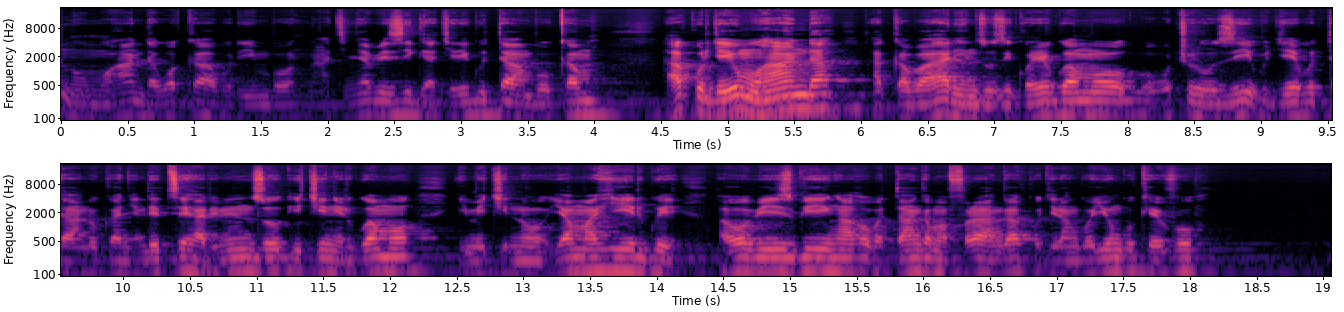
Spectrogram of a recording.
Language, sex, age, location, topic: Kinyarwanda, female, 25-35, Nyagatare, government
